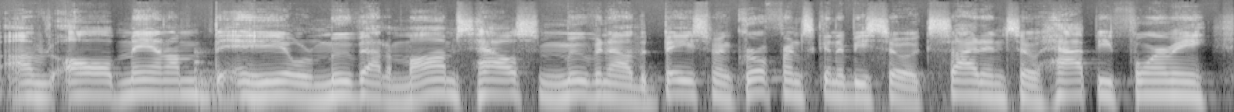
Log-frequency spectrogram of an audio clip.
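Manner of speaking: bubbling over about the big payday; retold excitement. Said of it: "I'm excited".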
